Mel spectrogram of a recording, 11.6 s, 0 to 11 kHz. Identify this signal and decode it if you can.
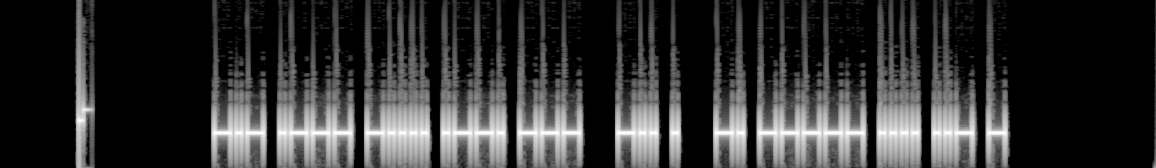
Morse code, heard as a keyed tone, about 22 wpm, 700 Hz. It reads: KJ6PO DE N0HUT
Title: USA Callsign DE Callsign - 5 Characters - 22wpm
